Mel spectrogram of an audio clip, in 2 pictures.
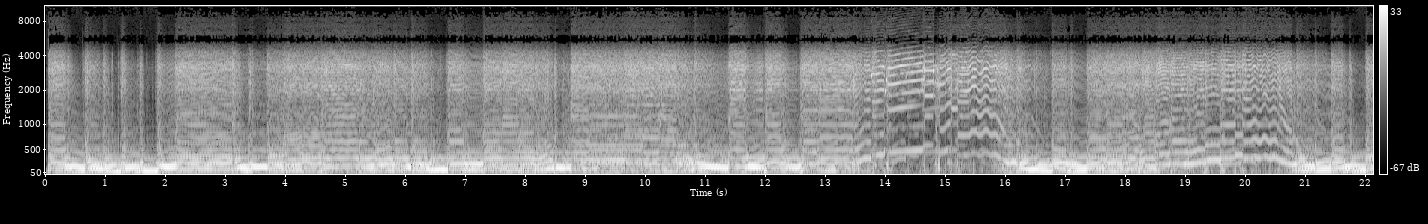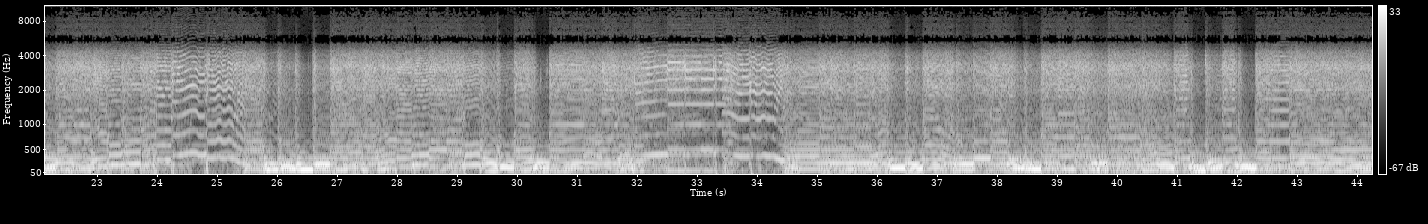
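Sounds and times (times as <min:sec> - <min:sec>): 
electric guitar through a Mesa Boogie Dual Rectifier amplifier: 0:00.0 - 0:44.2.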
